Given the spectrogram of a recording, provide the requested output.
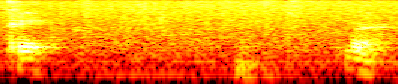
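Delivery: ordinary delivery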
